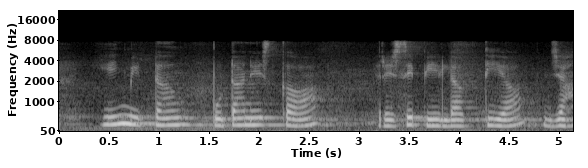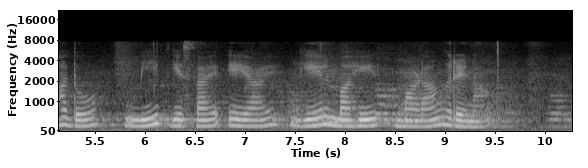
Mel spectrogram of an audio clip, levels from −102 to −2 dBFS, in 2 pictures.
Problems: background conversations at intervals, echo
